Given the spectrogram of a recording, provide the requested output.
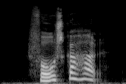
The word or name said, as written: forskerhold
